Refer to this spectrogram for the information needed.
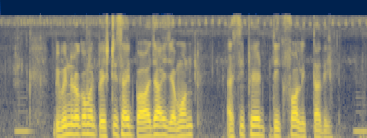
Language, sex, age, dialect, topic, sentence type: Bengali, male, 25-30, Standard Colloquial, agriculture, statement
